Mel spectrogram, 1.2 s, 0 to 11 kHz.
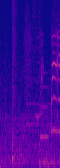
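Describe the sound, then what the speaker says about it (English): A pressed stuffed toy gives a short, synthetic-sounding meow in the video game Persona 5 Royal, brief and fairly clear, with a brighter tonal chirp at the end. "It meows when you press on its head."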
